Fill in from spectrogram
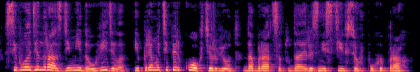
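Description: A woman giving an expressive, conversational audiobook narration with an intimate storytelling manner. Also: mid-range voice, brisk.

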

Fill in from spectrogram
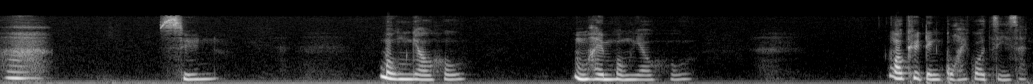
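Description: In a 1970s Hong Kong Cantonese radio drama, a woman theatrically plays an earnest, repentant married lady from a well-off household. Her voice is slightly high and mellow.

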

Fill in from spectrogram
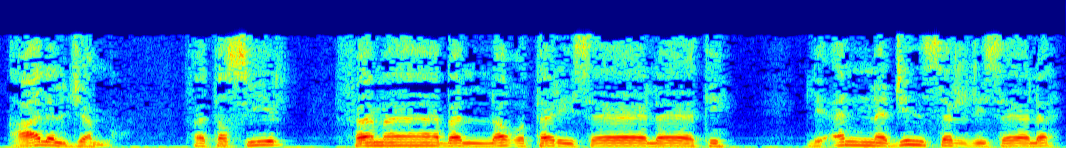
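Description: A man with a husky, raspy voice explains points of Quran reading in a formal radio lesson. He speaks slowly and deliberately, drawing out the words he quotes, in a fairly high register. The sound is dull and lo-fi, like an old radio broadcast.

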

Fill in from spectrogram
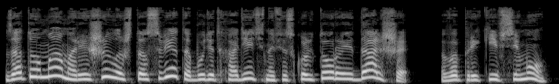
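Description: A woman narrating an audiobook story with an expressive, dramatic reading. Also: a little high, normal speed, no echo, studio quality.

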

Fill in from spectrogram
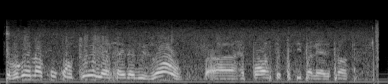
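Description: Higher-voiced Brazilian man on crackly radio. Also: brisk. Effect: aviation radio transmission. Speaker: air traffic controller in a tower. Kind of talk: clipped procedural radio communication. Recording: crackly, noisy air-band radio. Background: radio static and noise.

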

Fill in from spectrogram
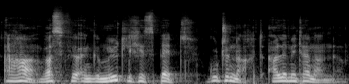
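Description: A man's voice: a little high, animated, moderate pace, dark tone, slightly rough. A man reading a storybook, voicing a genial, courteous old male grasshopper. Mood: cheerful. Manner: courteous, cheerful.

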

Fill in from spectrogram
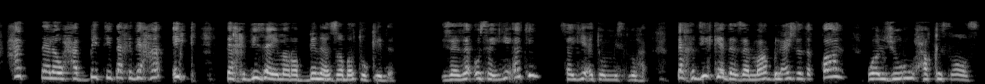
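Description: Fast, high-voiced Egyptian woman teaching. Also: breathy edge, dry recording, highs cut off. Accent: Egyptian Arabic. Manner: animated, acts out quoted speech. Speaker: religious teacher. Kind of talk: Quran interpretation lesson to women.

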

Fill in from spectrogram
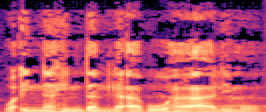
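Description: A man reciting a grammar poem, chanting the rhymed verses in a measured way. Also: lowish voice, steady tone, warm tone, in a large hall.

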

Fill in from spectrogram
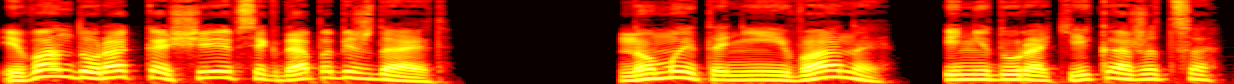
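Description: Guy reading a kids story aloud, high voice, lively, dry close sound. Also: normal speed, dry recording. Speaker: audiobook reader. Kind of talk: scripted audiobook narration.

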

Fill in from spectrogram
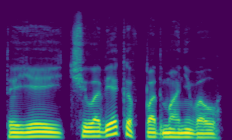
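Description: A man voicing a gruff, stern musketeer soldier who barks his orders with contempt. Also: sits low, normal speed, darkish tone, no room sound, studio quality, close to an everyday voice. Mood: contemptuous. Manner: barking, coarse, contemptuous.

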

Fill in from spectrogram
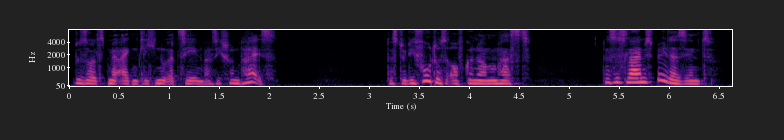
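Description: A woman with a deep, husky, mellow voice acts as a composed intelligence officer in a radio drama, businesslike, discreet, and measured in her matter-of-fact delivery. It's studio quality, free of any room sound.

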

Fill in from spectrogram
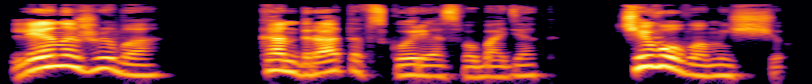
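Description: A brusque, secretive middle-aged museum director, voiced by a woman reading the story, terse and mocking. His lines come in a lowish voice, recorded close and completely dry. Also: very animated, moderate pace, no echo.

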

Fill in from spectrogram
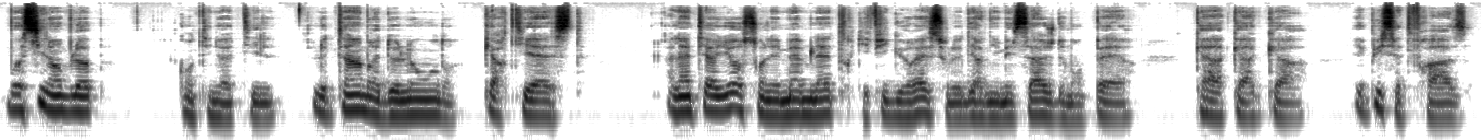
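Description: A man voicing a desperate young gentleman who feels hunted by fate, telling his story anxiously. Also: mid-range voice, steady tone, a little slow, breathy edge.

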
